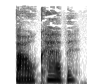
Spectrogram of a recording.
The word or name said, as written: bagkappe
